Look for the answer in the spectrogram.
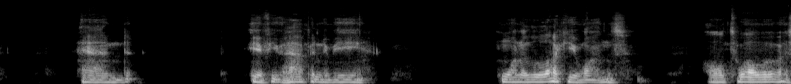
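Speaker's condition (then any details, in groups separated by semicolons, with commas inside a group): ALS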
